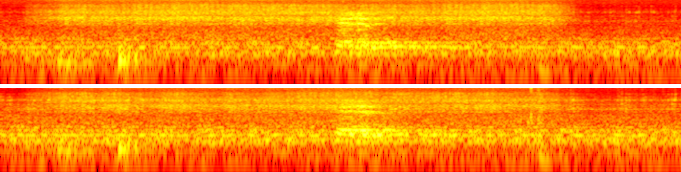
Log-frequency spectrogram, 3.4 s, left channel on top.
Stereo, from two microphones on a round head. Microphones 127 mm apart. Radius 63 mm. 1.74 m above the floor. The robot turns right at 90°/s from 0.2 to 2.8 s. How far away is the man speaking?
About 1.0 m.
